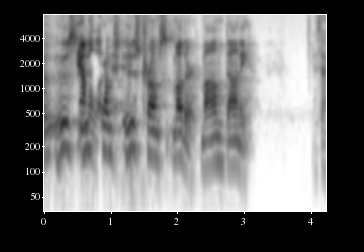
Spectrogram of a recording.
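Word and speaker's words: Mamdani: writing for the wire, it would be like m a capital m a h m uh mom donnie.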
